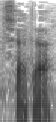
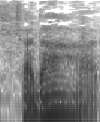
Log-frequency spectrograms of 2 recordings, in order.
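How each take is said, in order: First: The last syllable is short and unstressed. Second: The last syllable is long and stressed. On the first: The speaker calls it wrong. "not chadar" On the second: The speaker calls it right. "it's the last syllable. It has to be long"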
